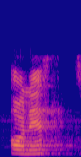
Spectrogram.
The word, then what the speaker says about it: honest: Also we have silent T like poachers, poacher, castle, Christmas, fasten, silent H like ghost, honest, our, mechanic, and so on.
